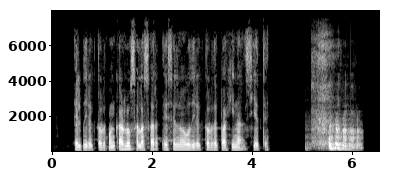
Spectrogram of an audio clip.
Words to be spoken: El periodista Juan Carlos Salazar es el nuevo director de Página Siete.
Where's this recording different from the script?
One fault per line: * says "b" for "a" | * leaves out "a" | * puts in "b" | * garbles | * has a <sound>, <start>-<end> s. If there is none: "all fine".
* says "director" for "periodista"
* has a laugh, 5.1-6.2 s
